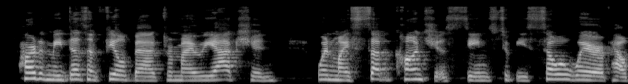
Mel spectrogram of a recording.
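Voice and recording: A natural voice reading aloud, the background quiet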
